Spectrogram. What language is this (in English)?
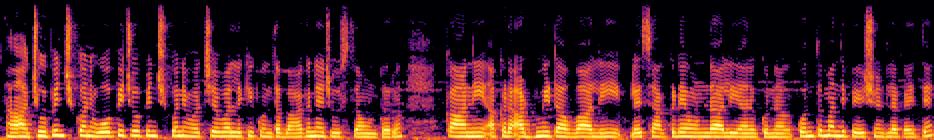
Telugu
